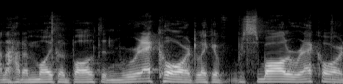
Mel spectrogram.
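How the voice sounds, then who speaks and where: At a moderate pace, a man speaks in a Dublin accent. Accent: Dublin Irish. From Dublin, Ireland (Clondalkin). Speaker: storyteller. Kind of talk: personal anecdote. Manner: casual, halting with fillers.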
